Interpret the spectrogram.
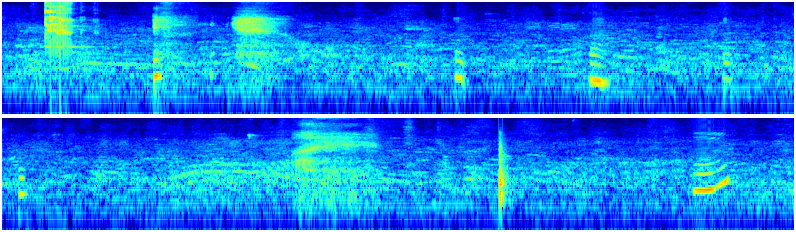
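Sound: glasses clinking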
